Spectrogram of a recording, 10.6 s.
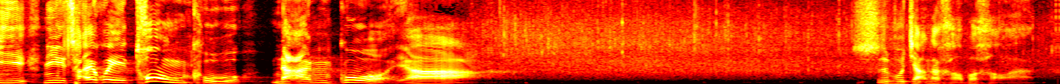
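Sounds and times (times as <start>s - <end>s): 
speech: 0.3s - 4.9s, 8.8s - 10.4s
light scattered applause: 4.1s - 10.5s.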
